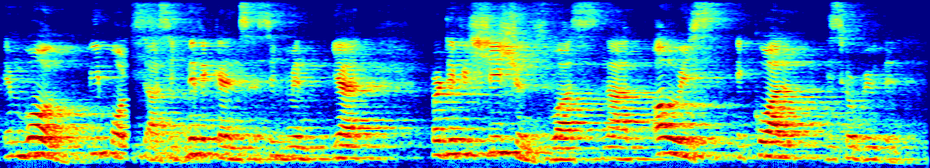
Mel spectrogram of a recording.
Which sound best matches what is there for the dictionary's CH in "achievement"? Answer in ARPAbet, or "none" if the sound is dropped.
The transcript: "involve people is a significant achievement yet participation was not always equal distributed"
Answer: S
